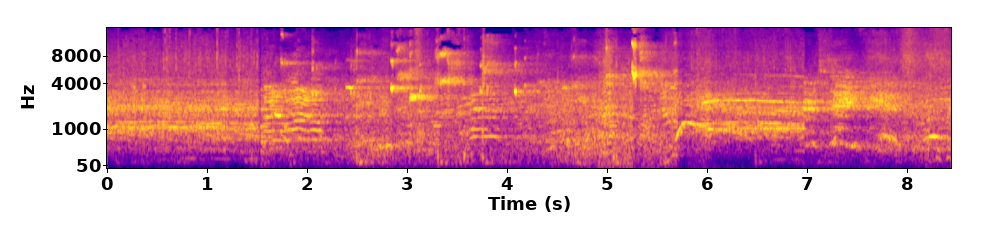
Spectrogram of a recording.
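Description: Basketball bouncing on a hardwood gym court during live play, with many short knocks over a steady din of crowd voices and shouts echoing around the gym.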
